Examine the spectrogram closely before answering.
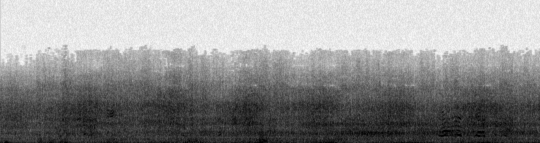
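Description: Wind buffeting the microphone in uneven low gusts, over the steady hiss of ocean surf breaking on a sand beach.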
